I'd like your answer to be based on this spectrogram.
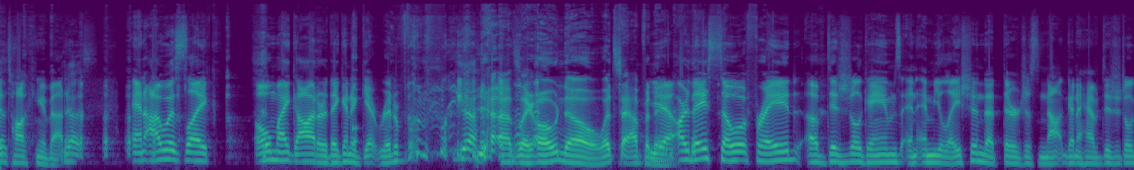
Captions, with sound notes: ... talking about it. (laughs) And I was like, "Oh my God, are they gonna get rid of them?" (laughs) Yeah. Yeah. (laughs) I was like, "Oh, no, what's happening?" Yeah. Are they so afraid of digital games and emulation that they're just not gonna have digital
